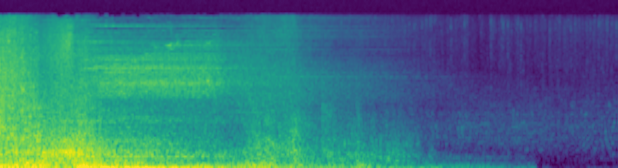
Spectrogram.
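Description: A triumphant game victory fanfare booms and slowly fades away.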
